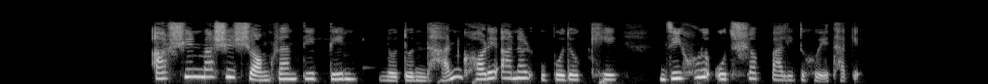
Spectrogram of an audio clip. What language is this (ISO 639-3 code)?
ben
